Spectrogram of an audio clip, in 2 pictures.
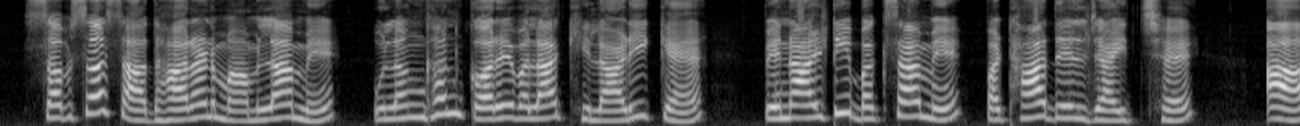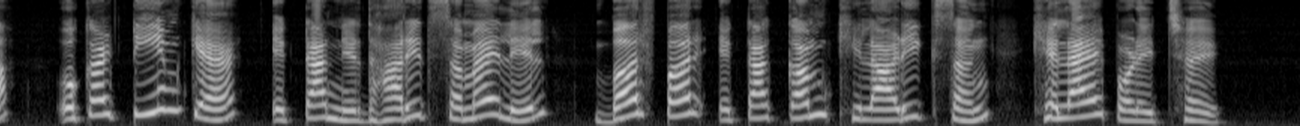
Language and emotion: Maithili, neutral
